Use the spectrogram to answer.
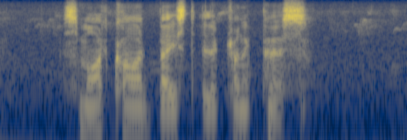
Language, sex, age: English, male, 19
